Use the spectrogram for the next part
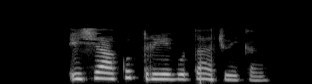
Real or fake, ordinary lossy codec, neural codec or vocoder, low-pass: fake; MP3, 24 kbps; codec, 16 kHz, 6 kbps, DAC; 5.4 kHz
